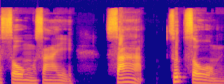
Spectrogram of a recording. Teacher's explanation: ตัวททหารรเรือนะออกเสียงเป็นซนะครับ อย่างเช่นคำว่าทรงไซซะทรุดโทรมอย่างนี้เป็นต้นนะรออกเสียงเป็นซอนะครับการสะกดไม่ตรงตามมาตรานะปกติคำภาษาไทย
